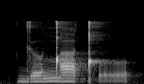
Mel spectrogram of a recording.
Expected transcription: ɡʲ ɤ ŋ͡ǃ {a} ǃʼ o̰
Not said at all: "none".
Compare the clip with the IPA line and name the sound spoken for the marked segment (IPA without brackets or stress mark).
a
